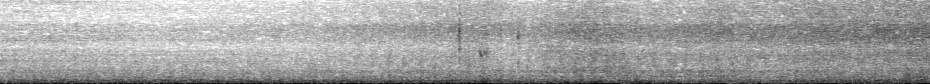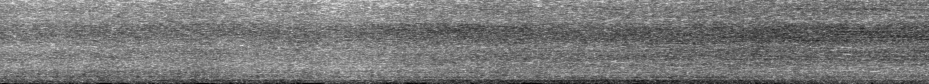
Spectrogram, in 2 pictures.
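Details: MAN truck with brake pedal held down and air pressure built up: steady airy hiss over low engine rumble from the rear brake chamber leaking heavily under braking, later replaced; brake chamber air leak.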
